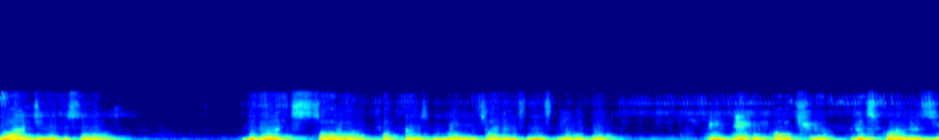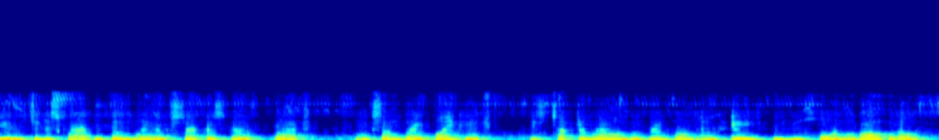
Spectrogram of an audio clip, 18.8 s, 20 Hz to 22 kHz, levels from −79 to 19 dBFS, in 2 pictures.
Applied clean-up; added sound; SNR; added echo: neural separator model SepFormer DNS4.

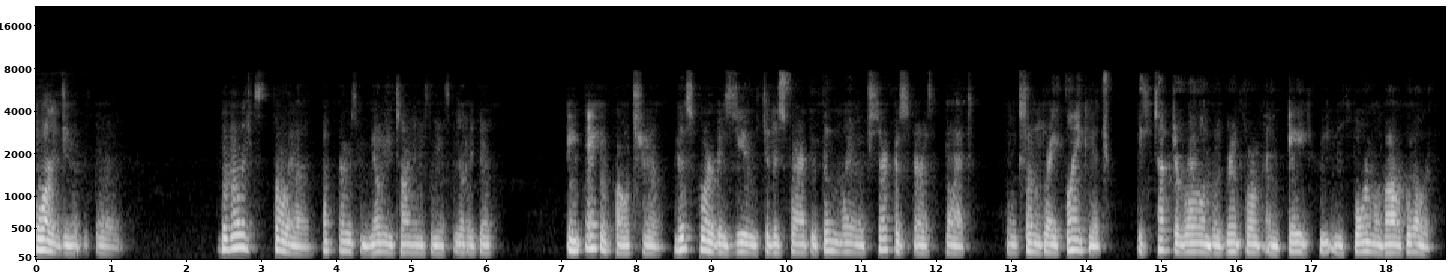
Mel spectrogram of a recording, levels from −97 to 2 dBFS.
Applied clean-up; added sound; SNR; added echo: neural mask model DeepFilterNet 3.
